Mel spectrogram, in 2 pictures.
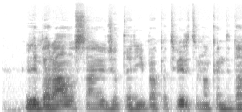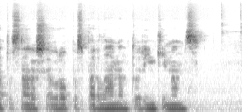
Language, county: Lithuanian, Vilnius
